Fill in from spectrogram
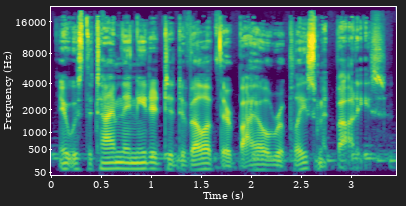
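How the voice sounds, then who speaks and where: A man's voice: low-pitched, fairly quick, over music. A man reading science fiction stories aloud as scripted narration for a podcast.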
